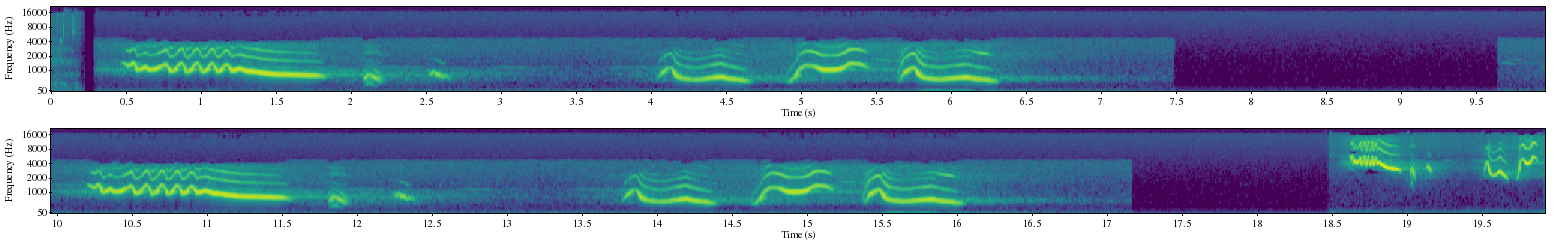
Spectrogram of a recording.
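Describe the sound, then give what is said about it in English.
Slowed-down bird song fragments: two identical sequences of drawn-out, lowered whistles and warbling notes, then a brief high, quick burst of the same song at normal speed. No talking, and clear silence between phrases. “Okay, I'm going to play each of these song fragments twice on slow speed, and then once on normal speed.”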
